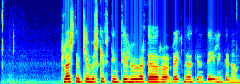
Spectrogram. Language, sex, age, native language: Icelandic, female, 30-39, Icelandic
